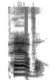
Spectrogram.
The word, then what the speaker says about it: Pavel: Read just like gravel, but Pavel.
